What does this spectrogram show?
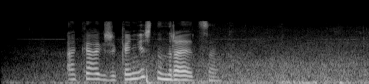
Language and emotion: Russian, positive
